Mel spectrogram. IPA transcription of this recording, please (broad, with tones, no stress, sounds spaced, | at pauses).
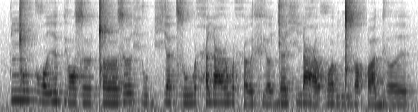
ŋ͡ǀ u˦ ɡ ʁʷ i˨˦ e̯ pʲ ɔ˨ z ø˨ ǀ œː˨ z ø˦ ç u˨ ɡ ç ɛ˦ ɡ z u˨˦ ħ i˦ ʕ u˦ ħ ø˨ fʲ œ˨ ɟ ɛ˦ ç i˦ ʕ ə˨ ʁʷ œ˦ ɡ ŋ͡ǀ i˨ o̯ qʷ ɛ˨ bʲ əː˦ e̯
